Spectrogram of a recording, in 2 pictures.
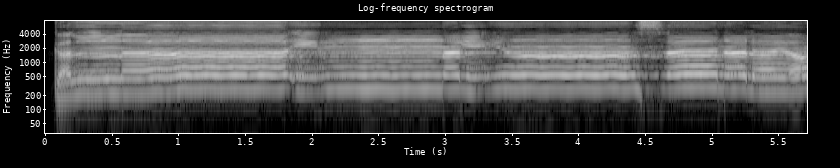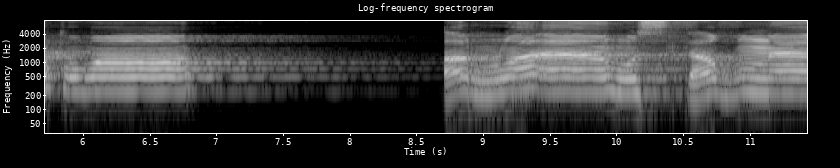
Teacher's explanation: غائن کے اوپر چھوٹی مد ہے اس کو ہم 3 الف کے برابر کھینچ کر پڑھیں گے، اور ساتھ یہ موٹا حرف بھی ہے اس لیے اس کو موٹا بھی پڑھیں گے۔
